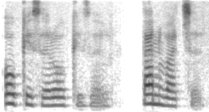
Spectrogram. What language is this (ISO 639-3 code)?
pan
